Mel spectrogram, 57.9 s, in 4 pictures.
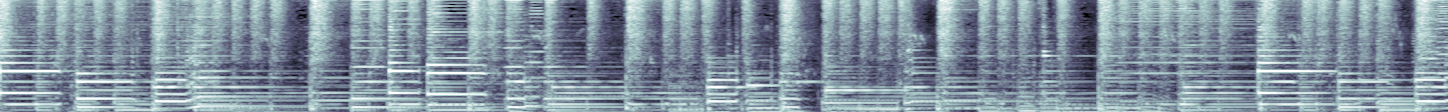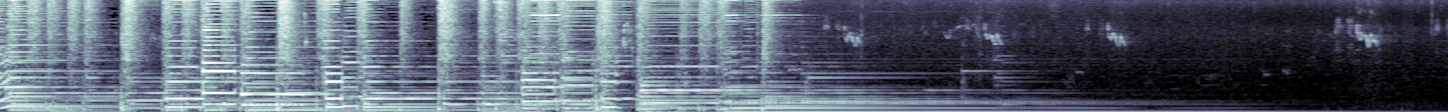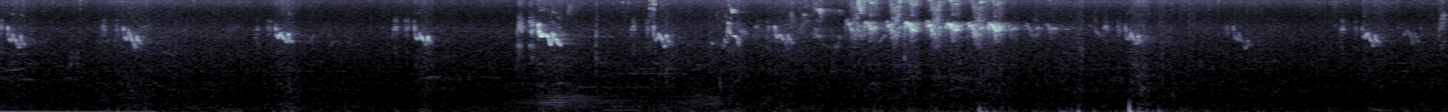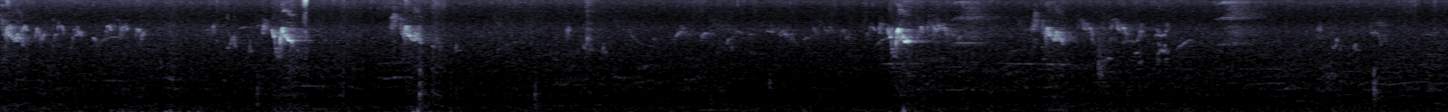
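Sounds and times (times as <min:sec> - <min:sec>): background music: 0:00.0 - 0:28.8
birds chirping: 0:00.0 - 0:30.8, 0:31.5 - 0:40.4, 0:42.3 - 0:57.4.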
